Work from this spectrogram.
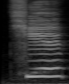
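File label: "qie1", Mandarin Chinese, pinyin; pinyindct-open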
